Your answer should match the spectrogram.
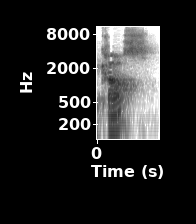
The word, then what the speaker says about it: !Xaus: For Nigel, we say that if you if you're phonetically challenged in the Nama language, then it's fine for you to say Xaus, as in German. And that's how most people pronounce it.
